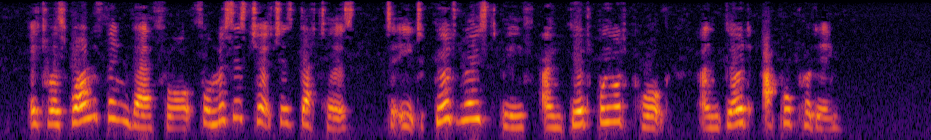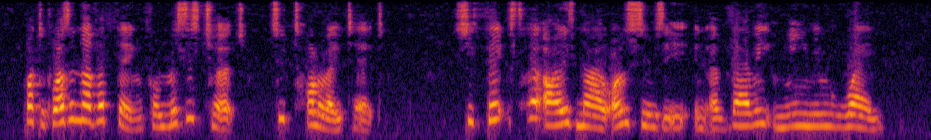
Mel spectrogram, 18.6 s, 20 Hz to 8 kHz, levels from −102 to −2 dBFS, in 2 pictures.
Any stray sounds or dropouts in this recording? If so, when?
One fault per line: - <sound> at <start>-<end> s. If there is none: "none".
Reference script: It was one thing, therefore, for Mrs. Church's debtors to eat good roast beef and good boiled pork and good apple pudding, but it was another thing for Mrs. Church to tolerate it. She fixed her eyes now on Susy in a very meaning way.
none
